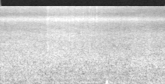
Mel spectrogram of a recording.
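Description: Ocean surf on a rough sea at an unusually high tide: waves breaking close to the shore and washing in, a steady rushing noise.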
